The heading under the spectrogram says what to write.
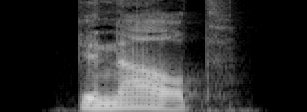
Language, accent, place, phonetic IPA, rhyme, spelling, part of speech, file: German, Germany, Berlin, [ɡəˈnaʁt], -aʁt, genarrt, verb, De-genarrt.ogg
- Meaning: past participle of narren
